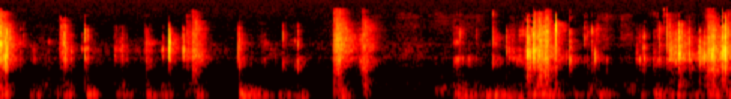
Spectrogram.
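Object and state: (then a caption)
Hard candy pieces rummaged in a plastic bowl. Fingers rummage and stir through loose hard-shelled candy pieces in a small pink plastic bowl. Quiet, irregular bursts of bright clicking and rattling come in short clusters with brief pauses, growing denser and louder toward the end.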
